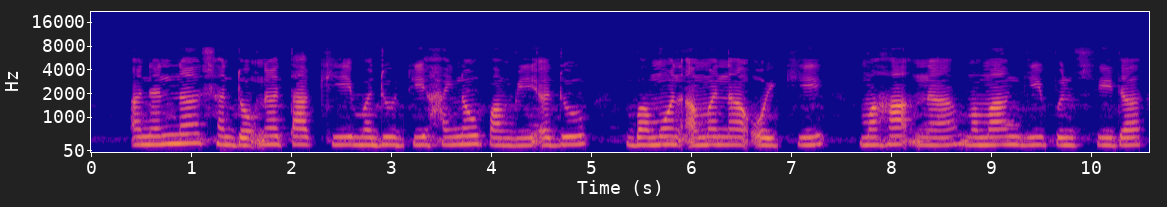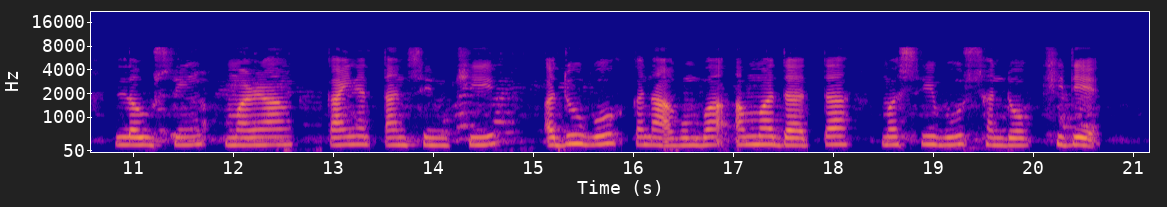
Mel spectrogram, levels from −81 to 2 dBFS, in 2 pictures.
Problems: background sounds at intervals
